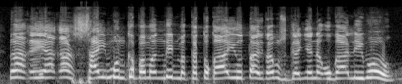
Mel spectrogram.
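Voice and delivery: high-pitched, mildly offended scolding; acted-out indignant rebuke, pitched well up; mock indignation. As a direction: tell someone off as if insulted. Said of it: "nagagalit eh".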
